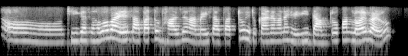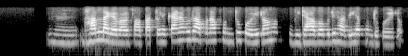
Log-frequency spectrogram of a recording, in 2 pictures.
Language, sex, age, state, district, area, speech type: Assamese, female, 18-30, Assam, Biswanath, rural, conversation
